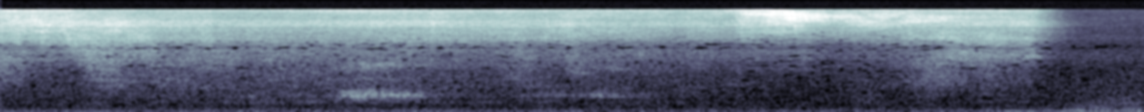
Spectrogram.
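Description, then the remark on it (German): A can of spray adhesive hisses in one long, steady burst lasting about five seconds, swelling briefly louder near the end before cutting off abruptly. Fairly loud, with no talking. “Also, meine persönliche Empfehlung ist trotzdem mein Sprühkleber.”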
